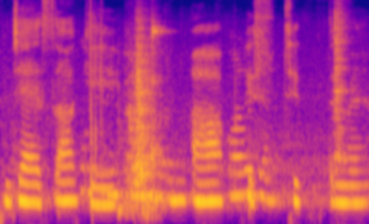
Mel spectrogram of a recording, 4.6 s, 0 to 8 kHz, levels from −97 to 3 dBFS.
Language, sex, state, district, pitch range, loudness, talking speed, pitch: Hindi, female, Bihar, Kaimur, 200-230 Hz, -16 LUFS, 80 wpm, 215 Hz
